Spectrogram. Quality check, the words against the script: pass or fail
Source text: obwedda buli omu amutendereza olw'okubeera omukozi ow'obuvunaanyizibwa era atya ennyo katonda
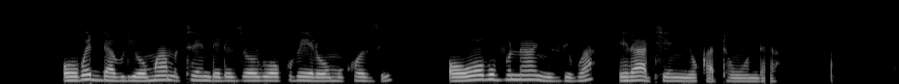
pass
